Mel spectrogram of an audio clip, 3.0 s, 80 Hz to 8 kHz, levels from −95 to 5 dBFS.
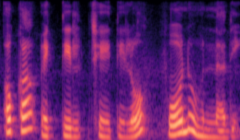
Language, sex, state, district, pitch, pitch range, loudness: Telugu, female, Telangana, Hyderabad, 175 Hz, 155-255 Hz, -18 LUFS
